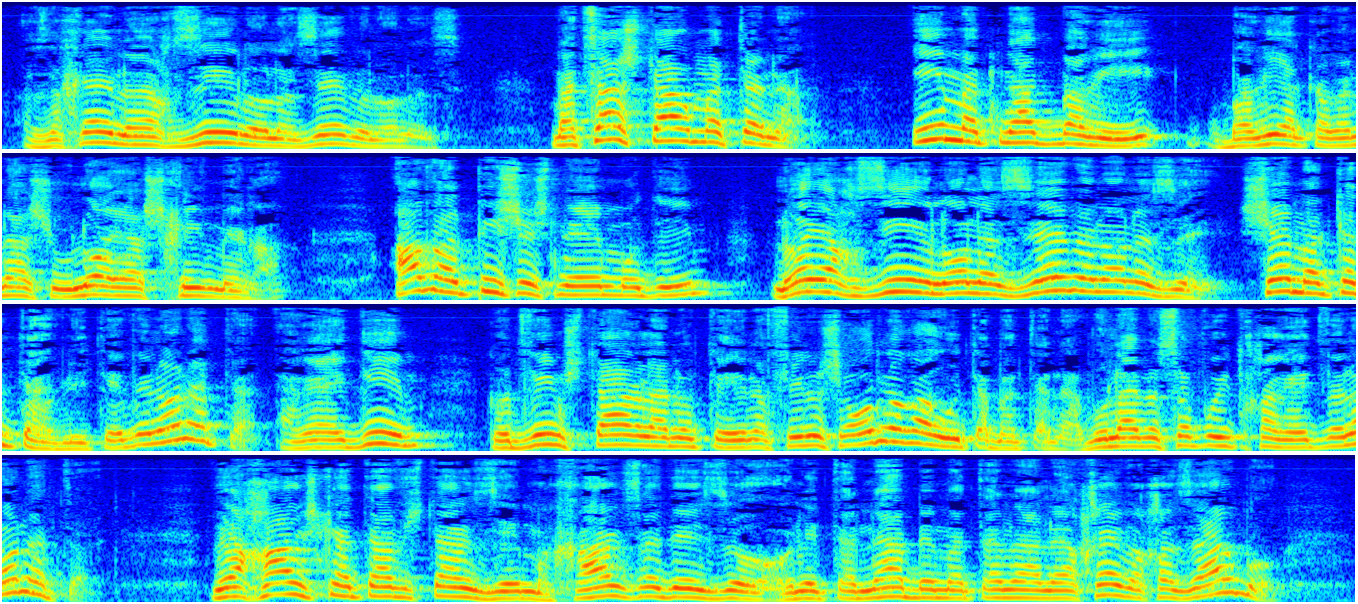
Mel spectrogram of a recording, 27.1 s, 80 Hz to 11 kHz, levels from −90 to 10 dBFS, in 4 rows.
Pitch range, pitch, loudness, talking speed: 170-230 Hz, 195 Hz, -15 LUFS, 145 wpm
